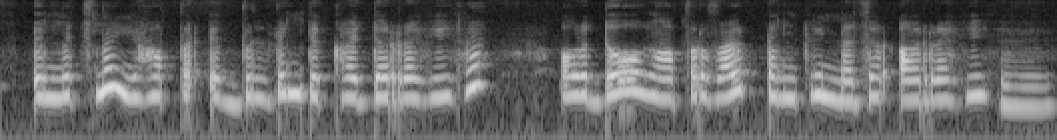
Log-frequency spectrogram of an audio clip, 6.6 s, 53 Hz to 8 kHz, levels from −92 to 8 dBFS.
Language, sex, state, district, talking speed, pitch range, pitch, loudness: Hindi, female, Rajasthan, Jaipur, 180 wpm, 240-265 Hz, 255 Hz, -19 LUFS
